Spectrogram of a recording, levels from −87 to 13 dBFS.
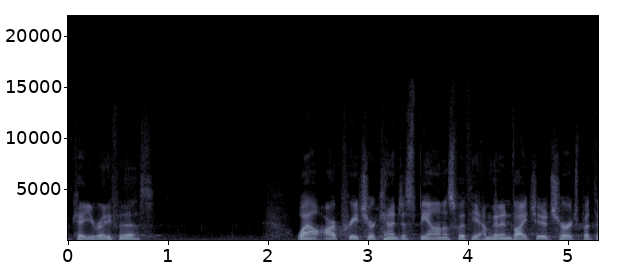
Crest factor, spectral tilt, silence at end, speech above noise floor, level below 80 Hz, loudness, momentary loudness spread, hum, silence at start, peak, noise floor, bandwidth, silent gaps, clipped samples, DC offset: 20 dB; -6 dB/octave; 0 s; 34 dB; -70 dBFS; -34 LUFS; 4 LU; none; 0.05 s; -16 dBFS; -68 dBFS; 15.5 kHz; none; under 0.1%; under 0.1%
